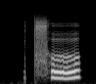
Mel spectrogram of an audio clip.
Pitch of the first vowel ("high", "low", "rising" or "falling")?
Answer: low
